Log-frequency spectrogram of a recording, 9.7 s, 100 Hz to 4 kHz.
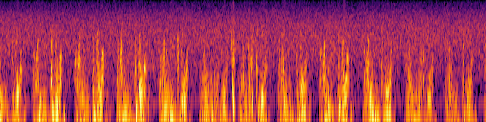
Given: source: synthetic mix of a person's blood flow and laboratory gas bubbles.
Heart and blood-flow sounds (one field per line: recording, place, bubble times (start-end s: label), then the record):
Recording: Doppler ultrasound of blood flow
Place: precordium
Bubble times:
4.61-4.72 s: bubbles
4.96-5.07 s: bubbles
From the record:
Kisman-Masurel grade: 113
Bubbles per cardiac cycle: 1 to 2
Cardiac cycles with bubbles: 1 to 10%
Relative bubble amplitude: loud (0.450 to 0.775)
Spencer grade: 1 (occasional bubble signal discernible with the cardiac motion signal, with majority of cardiac periods free of bubbles)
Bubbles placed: anywhere in the cardiac cycle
